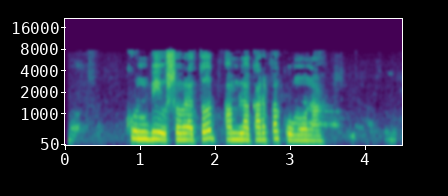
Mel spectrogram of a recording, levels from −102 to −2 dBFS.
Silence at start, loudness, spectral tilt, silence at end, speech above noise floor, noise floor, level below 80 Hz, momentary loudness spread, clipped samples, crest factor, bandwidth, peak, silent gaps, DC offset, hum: 0.05 s; -13 LUFS; -5.5 dB/octave; 0.15 s; 45 dB; -57 dBFS; -56 dBFS; 9 LU; under 0.1%; 14 dB; 8 kHz; -2 dBFS; none; under 0.1%; none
